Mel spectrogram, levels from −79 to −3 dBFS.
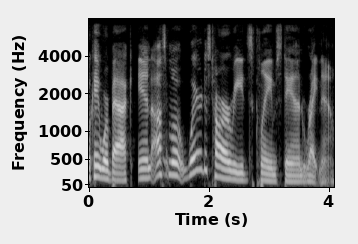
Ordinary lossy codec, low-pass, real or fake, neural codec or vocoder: MP3, 48 kbps; 7.2 kHz; real; none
